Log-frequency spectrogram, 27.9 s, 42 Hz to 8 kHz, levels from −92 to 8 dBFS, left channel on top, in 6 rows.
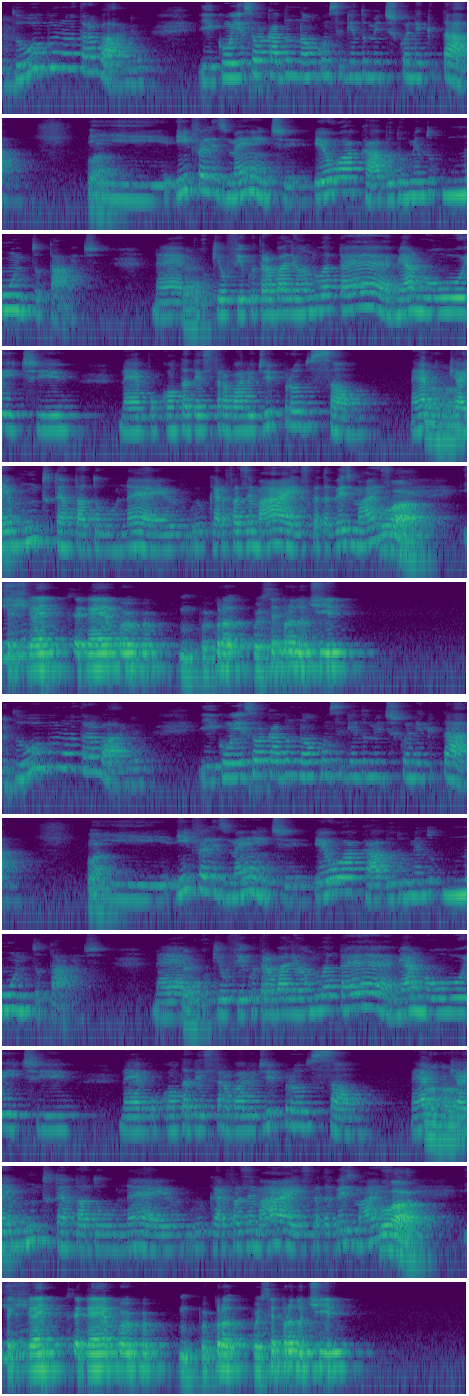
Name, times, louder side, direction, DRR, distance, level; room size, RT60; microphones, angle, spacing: voice 1, 0.0-4.7 5.1-5.3 5.5-14.6 15.1-17.5 18.0-22.5 23.2-23.5, left 2 dB, 35° left, 3 dB, 0.5 m, -37 dB
voice 2, 18.2-18.5 22.4-22.7 23.3-23.7 24.0-24.7 25.0-26.5, right 2 dB, 45° right, 3 dB, 0.5 m, -29 dB
3.7 x 2.3 x 3.2 m, 0.67 s
head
